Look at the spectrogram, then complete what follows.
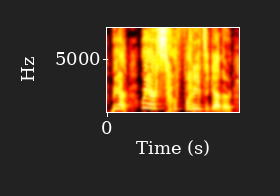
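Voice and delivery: high, eager gushing; mock enthusiasm. Rinna telling Garcelle they are great, mock gushing. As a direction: gush it in a high put-on voice.

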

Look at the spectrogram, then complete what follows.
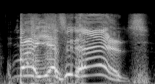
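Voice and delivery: very high, hammy hero voice; the Guardian. Acted. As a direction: answer the nemesis in a squealing theatrical pitch. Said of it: "the Guardian character".

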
